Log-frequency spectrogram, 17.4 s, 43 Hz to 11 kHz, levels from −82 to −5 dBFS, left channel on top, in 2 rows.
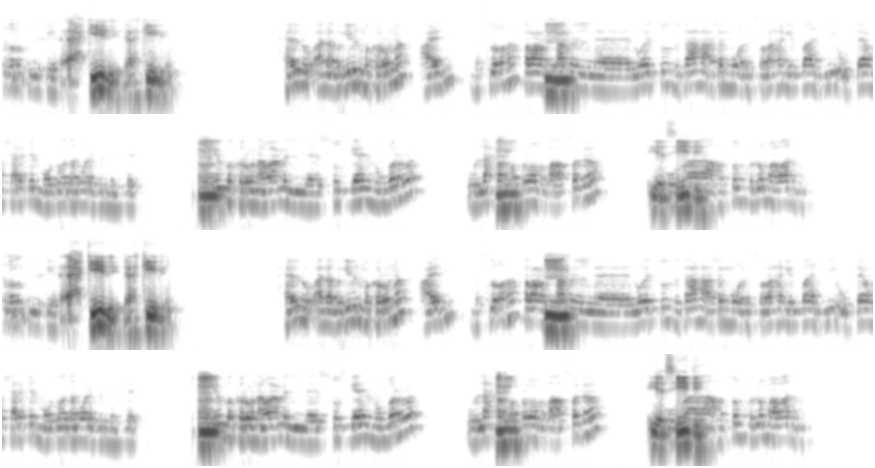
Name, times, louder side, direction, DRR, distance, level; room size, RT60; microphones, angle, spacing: voice 1, 0.0-0.6 2.8-10.0 10.7-12.9 13.4-14.7 15.3-16.8, right 1 dB, 20° right, 0.9 m, -45 dB
voice 2, 0.6-1.7 5.4-5.7 10.7-10.9 13.6-13.9 15.2-15.7, right 5 dB, 70° right, 0.4 m, -34 dB
4.2 x 2.6 x 2.2 m
head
